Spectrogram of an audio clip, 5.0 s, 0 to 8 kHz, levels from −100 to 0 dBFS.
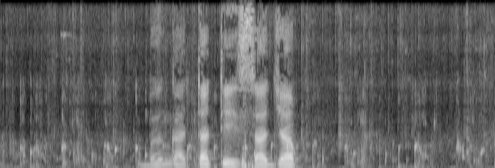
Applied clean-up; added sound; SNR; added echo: none; Liquid; 15 dB; none.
